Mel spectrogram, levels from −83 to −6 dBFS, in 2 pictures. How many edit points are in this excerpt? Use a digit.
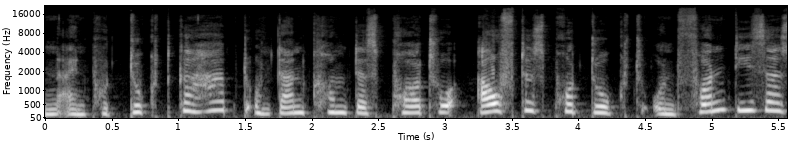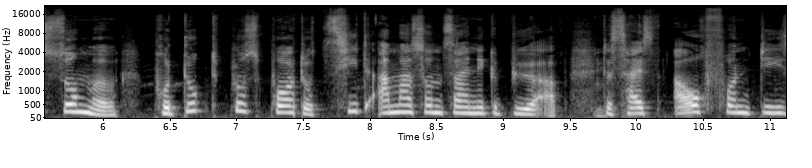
0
